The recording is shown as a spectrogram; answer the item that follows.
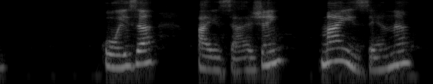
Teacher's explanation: a coisa paisagem maizena não se esqueça que é sim que a letra s situada entre vogais representa o som de z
